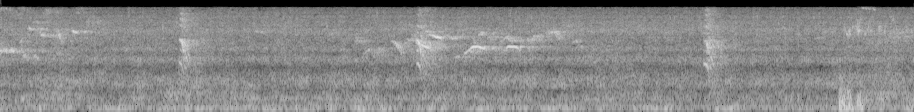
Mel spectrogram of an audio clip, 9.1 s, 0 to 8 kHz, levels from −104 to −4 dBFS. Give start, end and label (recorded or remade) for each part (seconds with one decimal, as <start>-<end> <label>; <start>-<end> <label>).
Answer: 0.0-1.4 remade; 1.4-2.7 recorded; 2.7-3.8 remade; 3.8-5.9 recorded; 5.9-6.7 remade; 6.7-9.1 recorded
